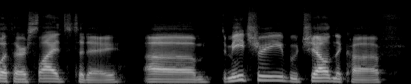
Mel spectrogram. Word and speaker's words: Buchelnikov: Are we waiting on Buchelnikov? Buchelnikov? I think I've skipped a syllable.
